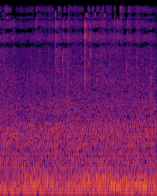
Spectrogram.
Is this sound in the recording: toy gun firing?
no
